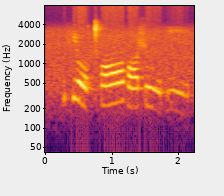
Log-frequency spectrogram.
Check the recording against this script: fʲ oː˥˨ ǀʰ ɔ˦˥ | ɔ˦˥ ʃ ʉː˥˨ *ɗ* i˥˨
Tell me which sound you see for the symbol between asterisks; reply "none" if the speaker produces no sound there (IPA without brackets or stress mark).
ɓ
